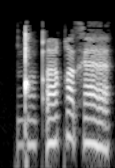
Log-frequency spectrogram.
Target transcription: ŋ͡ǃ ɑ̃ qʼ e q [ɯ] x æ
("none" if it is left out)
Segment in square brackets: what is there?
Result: ɯ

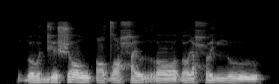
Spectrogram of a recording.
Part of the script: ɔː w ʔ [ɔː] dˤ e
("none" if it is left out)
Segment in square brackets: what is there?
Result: ɔ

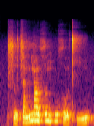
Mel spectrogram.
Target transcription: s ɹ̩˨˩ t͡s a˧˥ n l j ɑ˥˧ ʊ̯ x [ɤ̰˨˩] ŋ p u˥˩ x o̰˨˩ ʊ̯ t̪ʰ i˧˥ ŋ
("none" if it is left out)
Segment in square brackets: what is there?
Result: ɤ˥˧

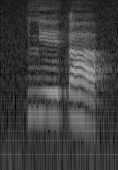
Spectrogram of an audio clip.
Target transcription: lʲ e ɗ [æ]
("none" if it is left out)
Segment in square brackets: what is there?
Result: a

